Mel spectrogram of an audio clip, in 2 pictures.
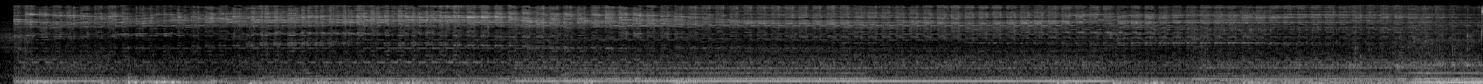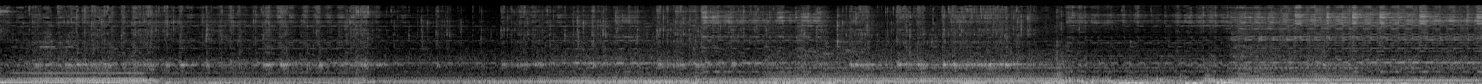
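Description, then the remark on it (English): A fluidic shift register using salt water runs on its own, memorizing one bit of information at a time, with small glassy clinks and ticks at intervals as each bit is memorized, over a steady, layered mechanical hum with a faint watery texture, no voices. “And it makes a sound each time a bit is memorized.”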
